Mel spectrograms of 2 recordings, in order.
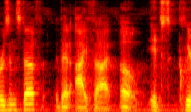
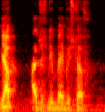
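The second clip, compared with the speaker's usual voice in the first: gruff, off-putting man's voice; 3 semitones lower than usual. Retelling how a man answered a lady, imitating a gruff man. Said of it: "he's very he's very gruff".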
